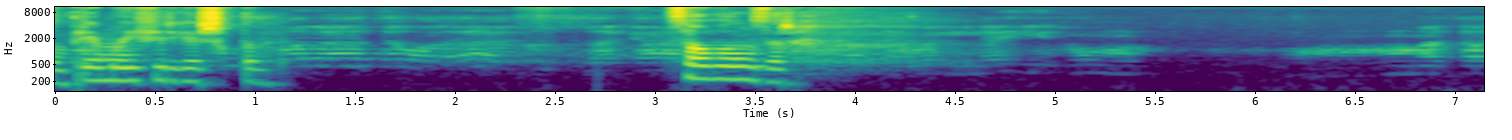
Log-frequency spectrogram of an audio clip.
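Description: A woman speaks emotionally and close to a phone microphone, her voice breaking as if crying.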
